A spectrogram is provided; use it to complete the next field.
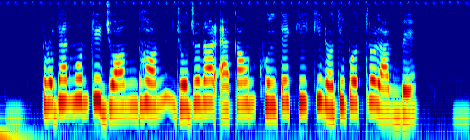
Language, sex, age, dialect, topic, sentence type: Bengali, female, 18-24, Northern/Varendri, banking, question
